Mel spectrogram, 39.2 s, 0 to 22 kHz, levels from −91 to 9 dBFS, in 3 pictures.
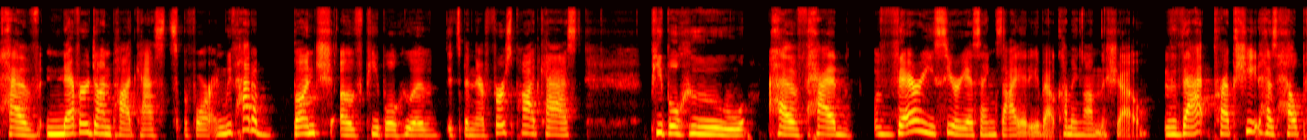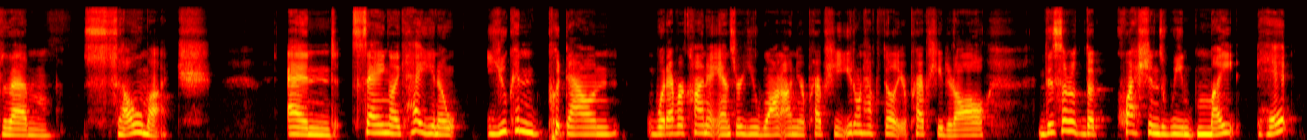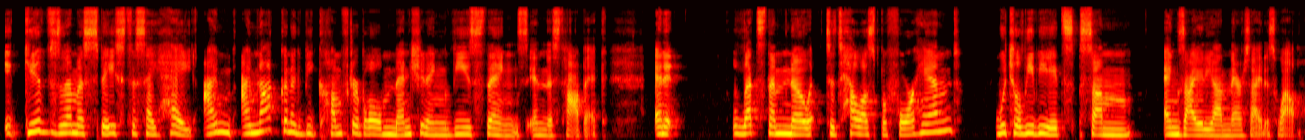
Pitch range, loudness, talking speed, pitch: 180-220 Hz, -26 LUFS, 180 wpm, 195 Hz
